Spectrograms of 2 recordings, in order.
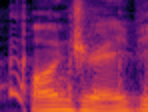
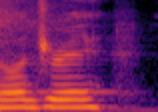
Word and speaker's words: Andriy: Andriy, because I don't look like an Andriy.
